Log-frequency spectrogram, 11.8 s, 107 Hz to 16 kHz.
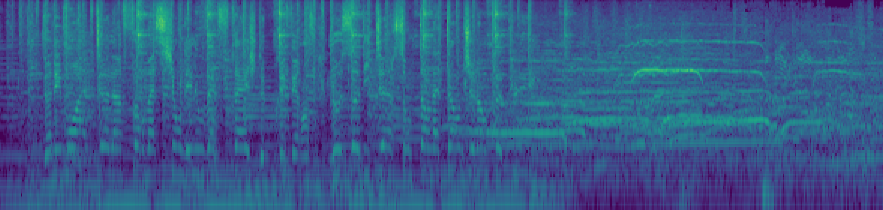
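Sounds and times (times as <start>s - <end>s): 
speech: 0.6s - 7.6s
large crowd cheering and whooping in a wave: 5.6s - 11.7s.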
